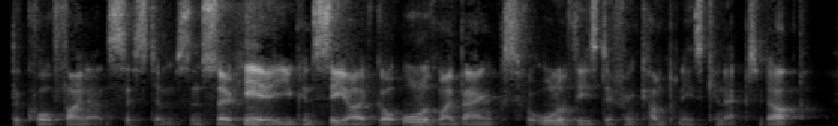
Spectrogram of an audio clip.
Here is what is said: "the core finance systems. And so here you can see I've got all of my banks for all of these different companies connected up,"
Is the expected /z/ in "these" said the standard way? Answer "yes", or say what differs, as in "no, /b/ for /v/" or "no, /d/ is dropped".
yes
